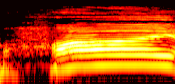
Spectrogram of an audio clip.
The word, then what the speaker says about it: high: Number 2, Jim looked down from high up in the tree and yelled, "Hi!" Notice the IGH says I.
